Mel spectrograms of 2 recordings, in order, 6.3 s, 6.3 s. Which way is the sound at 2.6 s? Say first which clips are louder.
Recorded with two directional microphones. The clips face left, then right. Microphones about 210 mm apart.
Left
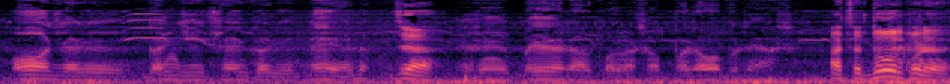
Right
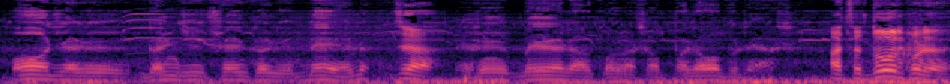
Left 3 dB; 25° left (ahead or behind).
